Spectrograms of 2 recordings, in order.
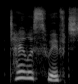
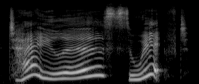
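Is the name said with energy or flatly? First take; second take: flat; energetic. First: The name is said flatly and quickly. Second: The name is said with energy and emphasis. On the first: The name is just part of a routine sentence. The speaker calls it wrong. "as opposed to" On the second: The person being introduced is special. The speaker calls it right. "say their name better than they say it"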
